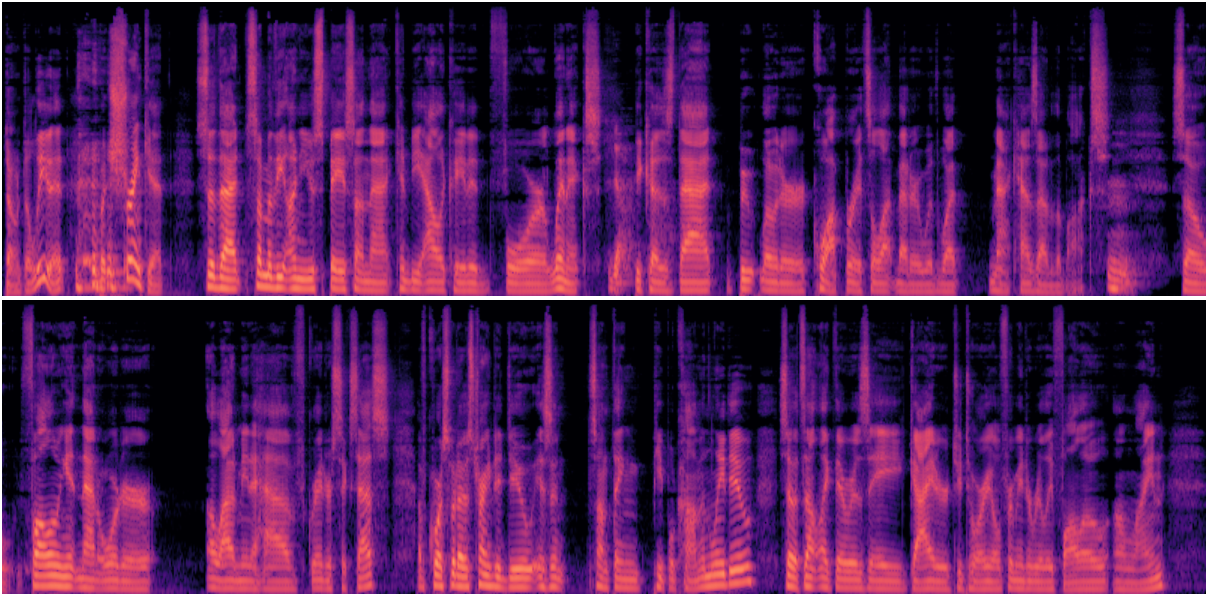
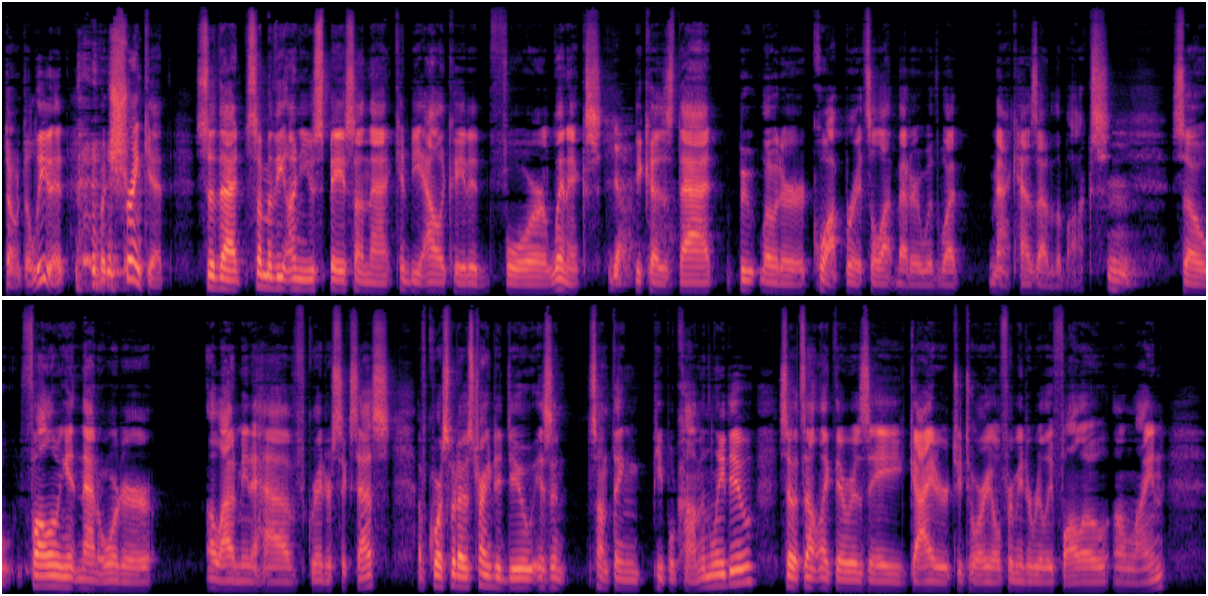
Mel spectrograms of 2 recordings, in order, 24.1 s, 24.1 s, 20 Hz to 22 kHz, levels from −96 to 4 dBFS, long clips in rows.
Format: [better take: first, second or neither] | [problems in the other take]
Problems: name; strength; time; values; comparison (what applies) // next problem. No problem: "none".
first | thin; somewhat; fading below 300 Hz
